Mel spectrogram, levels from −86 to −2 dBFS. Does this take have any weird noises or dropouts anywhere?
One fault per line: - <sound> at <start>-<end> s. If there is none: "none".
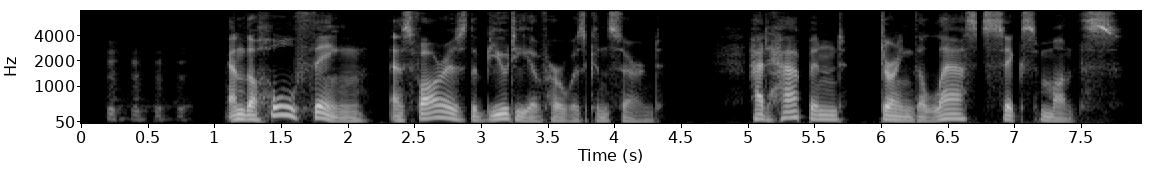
- laugh at 0.2-0.8 s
